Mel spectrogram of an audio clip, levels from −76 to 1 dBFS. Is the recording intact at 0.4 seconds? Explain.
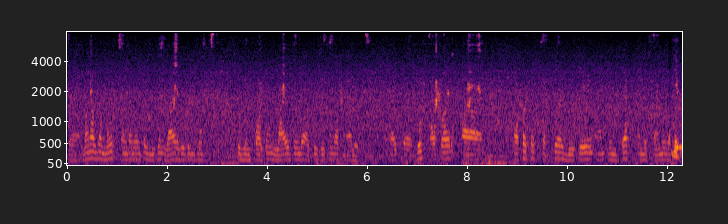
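No. At 0.4 s an echo leak is present, running through the whole clip from 0.0 to 12.31 s. A faint copy of the speech returns about 311 ms late, well below the direct sound. The likely cause is a far-end echo canceller failing to remove its loudspeaker's output. Unlike room reverberation, it is a distinct, separate repeat at a fixed delay rather than a smooth decay.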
